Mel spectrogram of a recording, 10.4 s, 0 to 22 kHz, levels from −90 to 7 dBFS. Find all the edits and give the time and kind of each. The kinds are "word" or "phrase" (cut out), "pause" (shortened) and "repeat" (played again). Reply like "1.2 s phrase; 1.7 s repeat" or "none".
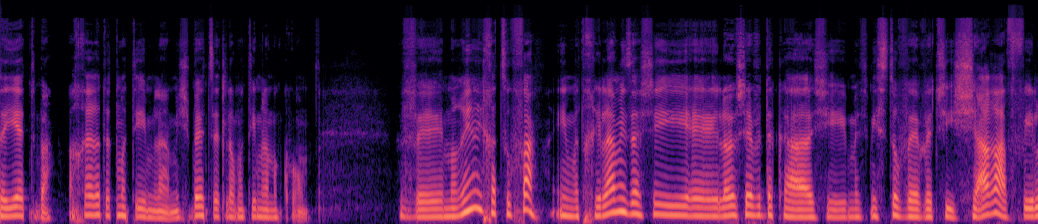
1.2 s word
